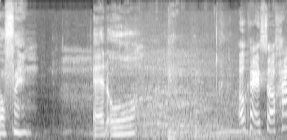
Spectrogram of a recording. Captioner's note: audience exclaims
